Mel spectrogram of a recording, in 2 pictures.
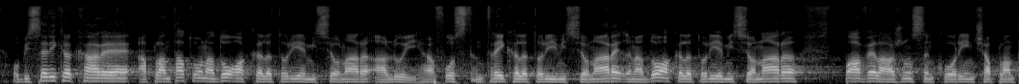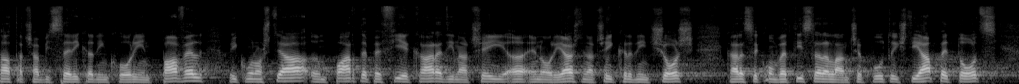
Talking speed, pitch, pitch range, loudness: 170 wpm, 130 Hz, 120-140 Hz, -25 LUFS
